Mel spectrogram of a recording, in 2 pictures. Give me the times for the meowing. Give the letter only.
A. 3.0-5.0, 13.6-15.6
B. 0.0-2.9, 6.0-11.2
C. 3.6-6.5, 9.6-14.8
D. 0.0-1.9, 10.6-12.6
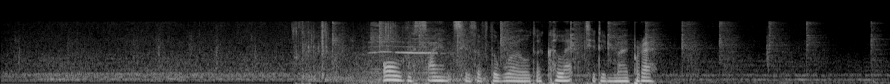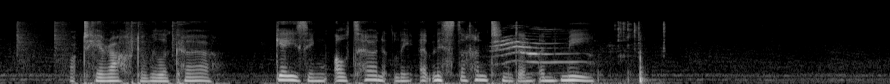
A.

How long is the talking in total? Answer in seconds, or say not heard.
8 s.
